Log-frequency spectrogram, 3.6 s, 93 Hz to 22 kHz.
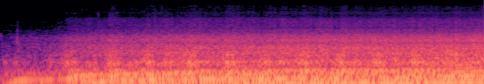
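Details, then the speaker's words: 1973 Rover P6 3.5 V8 held at high revs: strong, steady, smooth roar with no knocks or misses, revving hard before settling; healthy engine. "3.5 V8S, baby, 1973. Revving like a lunatic. She'll settle down now."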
